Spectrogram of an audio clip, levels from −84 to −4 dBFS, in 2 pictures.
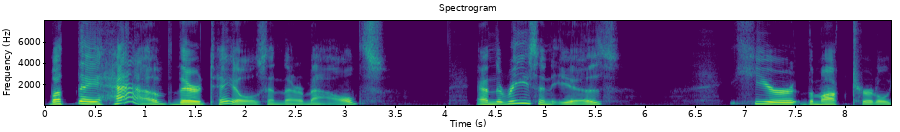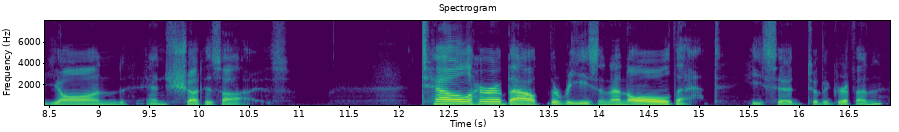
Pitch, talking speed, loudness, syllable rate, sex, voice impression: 150 Hz, 115 wpm, -19 LUFS, 3.0 syllables/s, male, masculine, adult-like, slightly clear, slightly cool, unique, slightly kind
